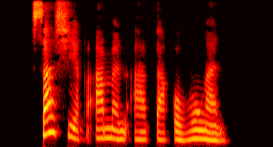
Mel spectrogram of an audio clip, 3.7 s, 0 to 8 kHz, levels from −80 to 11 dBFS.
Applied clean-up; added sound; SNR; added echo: none; none; none; none.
